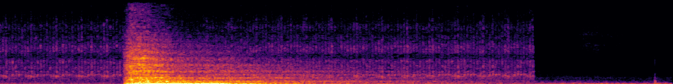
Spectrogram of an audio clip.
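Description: A truck engine roars close by.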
